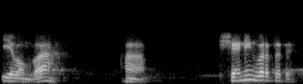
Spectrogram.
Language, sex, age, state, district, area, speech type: Sanskrit, male, 18-30, Karnataka, Bagalkot, urban, conversation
